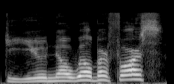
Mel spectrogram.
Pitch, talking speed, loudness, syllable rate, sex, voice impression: 170 Hz, 140 wpm, -15 LUFS, 4.5 syllables/s, male, masculine, slightly young, relaxed, bright, soft, muffled, slightly halting, raspy, slightly refreshing, friendly, reassuring, unique, kind, modest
